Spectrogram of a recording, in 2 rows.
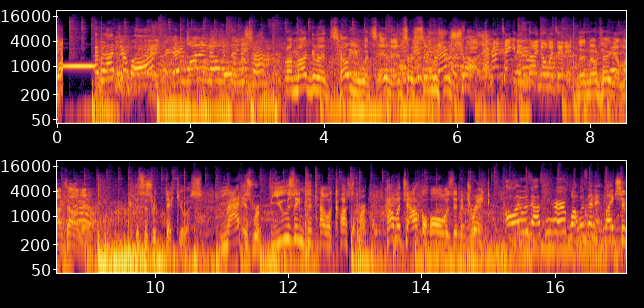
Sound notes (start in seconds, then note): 9.1 booming sound effect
